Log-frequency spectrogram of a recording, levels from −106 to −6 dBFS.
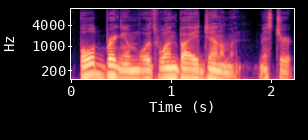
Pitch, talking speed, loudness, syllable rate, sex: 105 Hz, 190 wpm, -18 LUFS, 5.7 syllables/s, male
